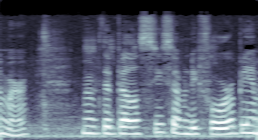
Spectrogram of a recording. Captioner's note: speaking French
